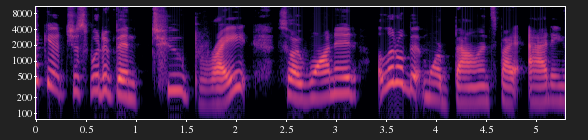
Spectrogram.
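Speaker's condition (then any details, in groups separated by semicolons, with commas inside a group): No condition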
